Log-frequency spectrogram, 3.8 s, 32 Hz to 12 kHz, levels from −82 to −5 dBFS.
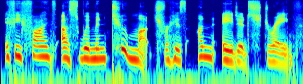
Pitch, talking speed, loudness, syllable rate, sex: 195 Hz, 175 wpm, -20 LUFS, 4.1 syllables/s, female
